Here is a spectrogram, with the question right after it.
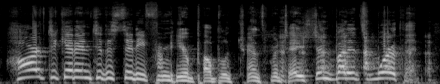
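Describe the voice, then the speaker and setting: With a New York accent, a woman speaks at a moderate pace in a high pitch that swings very widely. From New York, Rockland County. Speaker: voice teacher. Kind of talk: casual chat. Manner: animated.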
